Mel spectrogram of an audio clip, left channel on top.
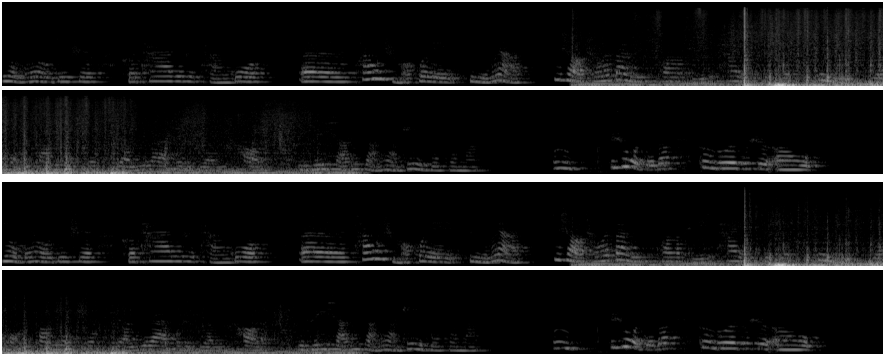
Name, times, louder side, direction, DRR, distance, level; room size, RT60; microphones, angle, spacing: voice 1, 0.0-13.6, equal, 30° right, 1 dB, 2.5 m, -48 dB
sound 1, 5.7-12.4, left 1 dB, 45° left, 1.2 m, -33 dB
voice 2, 10.4-10.8 11.9-12.2 14.3-16.9, left 2 dB, 5° right, 3 dB, 4.8 m, -45 dB
26.0 x 10.5 x 3.0 m, 0.37 s
head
